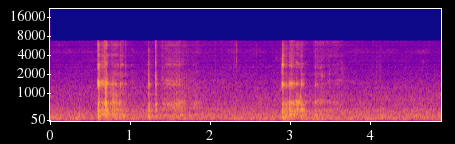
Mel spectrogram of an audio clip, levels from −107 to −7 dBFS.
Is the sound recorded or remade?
remade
